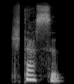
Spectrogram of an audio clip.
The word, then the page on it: 浸す: female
